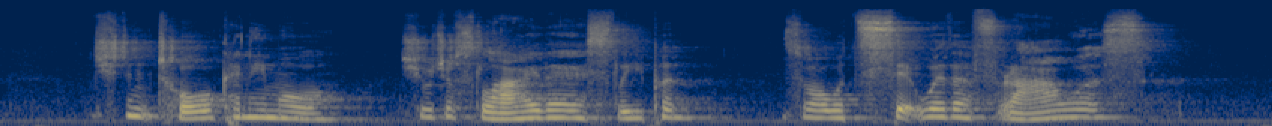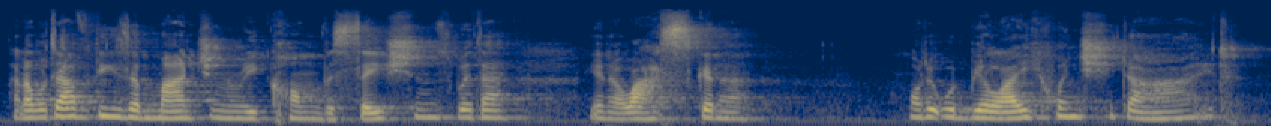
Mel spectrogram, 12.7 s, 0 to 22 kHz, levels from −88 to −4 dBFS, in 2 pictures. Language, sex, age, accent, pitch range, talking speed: English, female, 40-59, British, 165-215 Hz, 185 wpm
